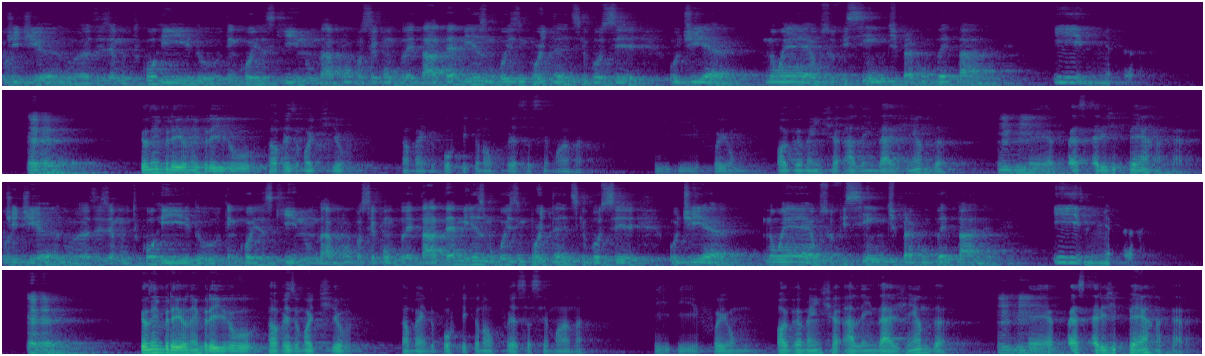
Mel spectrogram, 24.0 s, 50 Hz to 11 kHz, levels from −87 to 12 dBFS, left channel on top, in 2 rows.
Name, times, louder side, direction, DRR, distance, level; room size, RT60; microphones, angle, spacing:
voice 1, 0.0-7.2 7.6-9.9 10.5-10.8 12.3-12.6 22.0-22.5, right 1 dB, 85° right, 4 dB, 1.8 m, -38 dB
voice 2, 10.8-11.3 13.4-15.5 16.0-17.8 18.5-21.5 22.3-23.8, right 6 dB, 65° right, 13 dB, 0.3 m, -34 dB
18.5 x 14.0 x 2.3 m, 1.2 s
head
